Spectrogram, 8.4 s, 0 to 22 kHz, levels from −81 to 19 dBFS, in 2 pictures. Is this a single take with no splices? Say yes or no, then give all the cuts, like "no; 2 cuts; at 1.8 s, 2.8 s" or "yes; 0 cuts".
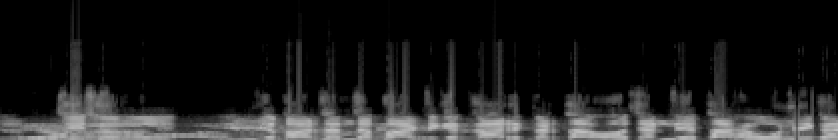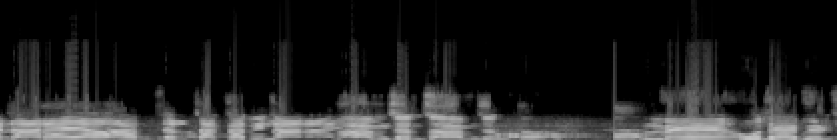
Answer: no; 1 cut; at 7.3 s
